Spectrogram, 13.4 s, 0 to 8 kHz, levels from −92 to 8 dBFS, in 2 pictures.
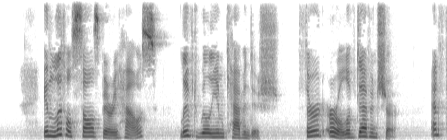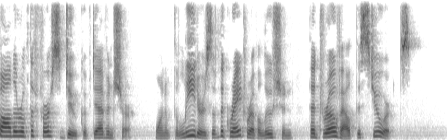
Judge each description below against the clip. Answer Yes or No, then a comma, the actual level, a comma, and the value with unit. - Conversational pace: Yes, average, 145 wpm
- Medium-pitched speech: No, high, 205 Hz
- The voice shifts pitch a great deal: Yes, wide, 7.9 semitones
